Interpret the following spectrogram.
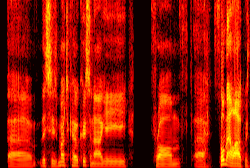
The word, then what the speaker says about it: Motoko Kusanagi: So Makoto, right? So I keep on calling her Makoto. It's not. It's Motoko. It's Motoko Kusanagi. Fuck! I keep on getting her name wrong.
